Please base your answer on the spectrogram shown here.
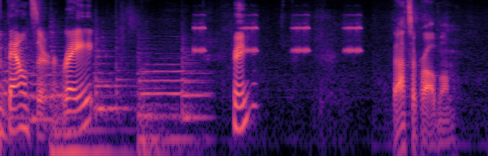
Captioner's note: crickets chirping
